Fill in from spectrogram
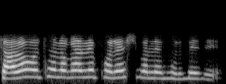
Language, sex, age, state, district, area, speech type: Odia, female, 30-45, Odisha, Boudh, rural, conversation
